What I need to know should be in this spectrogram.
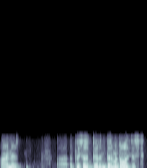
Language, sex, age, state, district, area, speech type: Kashmiri, male, 30-45, Jammu and Kashmir, Baramulla, rural, conversation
